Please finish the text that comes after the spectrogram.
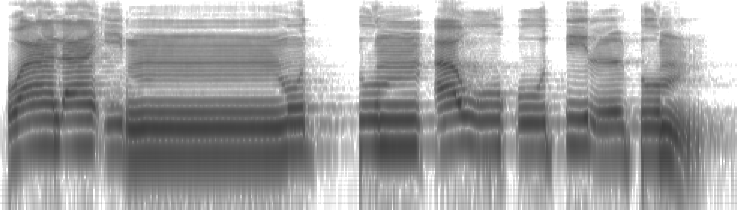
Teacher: Wala muttum au qutiltum, mim sukun bertemu hamzah disebut bacaan idhar halki. Bunyi mim baca jelas, rapatkan bibir, tidak usah berdengung.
